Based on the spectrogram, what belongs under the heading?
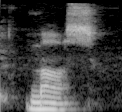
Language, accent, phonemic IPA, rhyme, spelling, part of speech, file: English, Southern England, /mɑː(ɹ)s/, -ɑː(ɹ)s, marse, noun, LL-Q1860 (eng)-marse.wav
- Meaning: Alternative form of master, often used as a general title of respect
